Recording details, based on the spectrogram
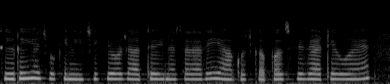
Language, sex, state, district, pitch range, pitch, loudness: Hindi, female, Chhattisgarh, Raigarh, 240-255 Hz, 245 Hz, -35 LUFS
